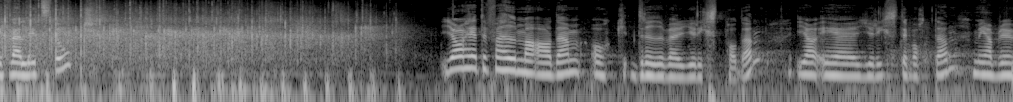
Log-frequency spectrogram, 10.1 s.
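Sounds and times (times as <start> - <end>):
speech: 0.0 - 1.0, 4.5 - 10.1
audience applause: 0.0 - 4.0.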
